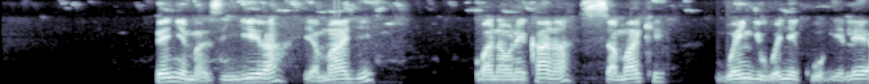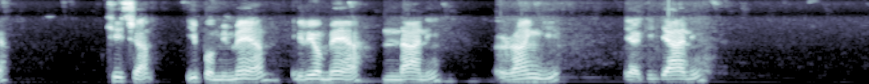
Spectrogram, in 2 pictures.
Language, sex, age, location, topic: Swahili, male, 18-24, Mombasa, agriculture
